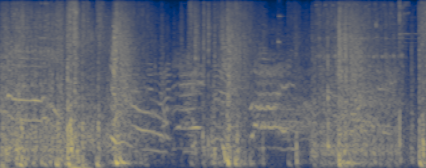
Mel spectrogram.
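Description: Rapid bursts of gunfire crackle throughout a firefight, sharp repeated shots overlapping in a dense, chaotic volley, loud, with shouted voices urging others to shoot mixed in under the shooting.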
